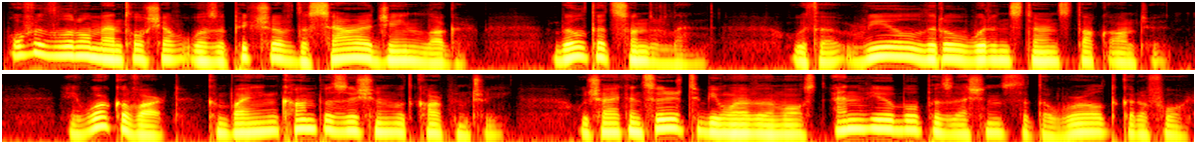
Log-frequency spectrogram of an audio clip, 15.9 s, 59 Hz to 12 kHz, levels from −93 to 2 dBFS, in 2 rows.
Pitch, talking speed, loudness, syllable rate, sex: 135 Hz, 185 wpm, -17 LUFS, 5.7 syllables/s, male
